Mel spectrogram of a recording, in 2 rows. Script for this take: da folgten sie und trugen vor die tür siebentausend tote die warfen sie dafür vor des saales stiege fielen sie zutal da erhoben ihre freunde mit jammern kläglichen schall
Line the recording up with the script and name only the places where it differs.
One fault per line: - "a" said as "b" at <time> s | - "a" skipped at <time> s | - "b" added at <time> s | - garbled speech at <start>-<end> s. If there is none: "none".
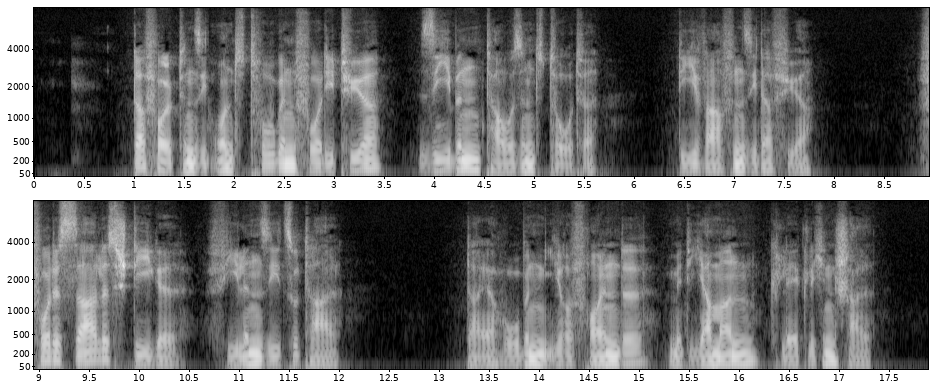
none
